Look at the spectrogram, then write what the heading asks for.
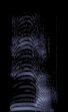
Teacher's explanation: Ya creció en este caso al abrir mi boca, ¿no? Empiezo con una vocal cerrada y termino con una vocal abierta. Por eso se le llama creciente.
